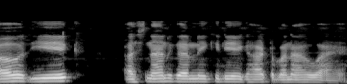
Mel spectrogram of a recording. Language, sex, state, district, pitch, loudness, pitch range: Hindi, male, Uttar Pradesh, Ghazipur, 130 Hz, -15 LUFS, 115-140 Hz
